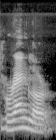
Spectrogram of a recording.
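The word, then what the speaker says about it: wrangler: रैंगलर इस तरह से ये रंग है ब्लू यहां हमारे पास साउंड कोई प्रोड्यूस नहीं कर रहा है ये साइलेंट है सो वे कैन say date way can pronounce IT like this रैंगलर रैंगलर ठीक है हमारे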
